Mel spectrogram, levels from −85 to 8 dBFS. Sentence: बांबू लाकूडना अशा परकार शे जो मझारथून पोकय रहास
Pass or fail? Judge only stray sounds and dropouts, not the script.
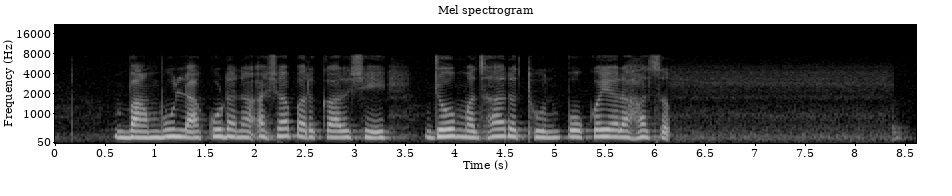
pass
